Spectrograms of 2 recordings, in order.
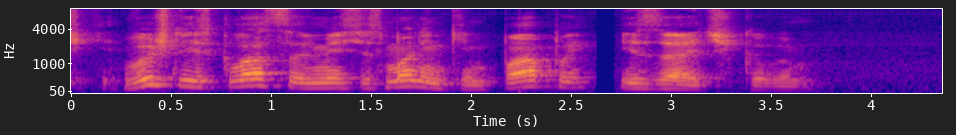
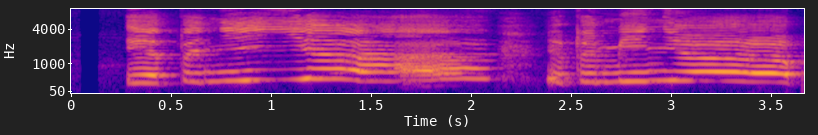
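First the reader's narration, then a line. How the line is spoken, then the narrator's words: Moaning. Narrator (Russian): простонал Зайчиков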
